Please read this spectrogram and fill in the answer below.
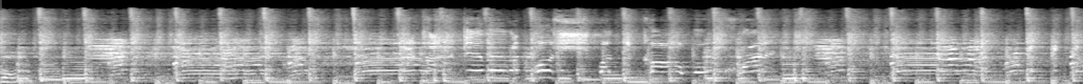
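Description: Live blues-rock band playing an instrumental stretch: electric guitar, electric bass and drums on a steady beat, with a bending lead line over them.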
